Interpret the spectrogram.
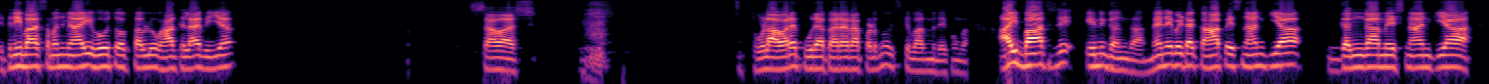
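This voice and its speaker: A man's voice: fairly high pitch, fairly even intonation, moderate pace, long pauses, a bit bright, clear, resonant tone, no echo. A male teacher, leading an online class. He reads English lines and explains each word, asking and answering his own questions. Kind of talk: online class lecture, translating English text.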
